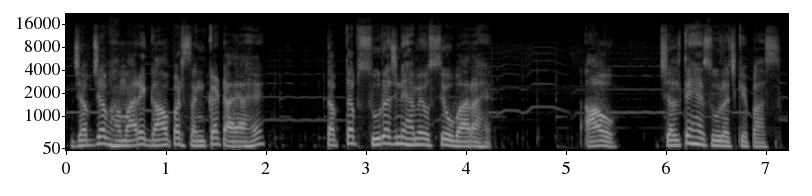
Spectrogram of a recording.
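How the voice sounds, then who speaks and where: Guy doing a worried village chief in a cartoon tale, really high for a man, faint music. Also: unhurried, lightly acted. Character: worried village headman, anxious and familiar. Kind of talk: animated moral story dialogue.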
